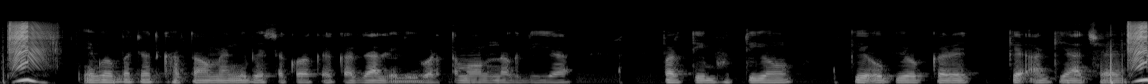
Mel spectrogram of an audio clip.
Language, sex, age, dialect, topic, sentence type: Maithili, male, 18-24, Angika, banking, statement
